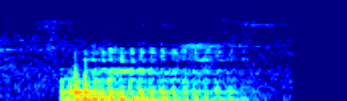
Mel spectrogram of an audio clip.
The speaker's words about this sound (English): Is it a monster?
